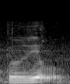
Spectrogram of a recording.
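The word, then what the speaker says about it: تزغ: Di sini agak berat penyebutannya. Ghain sukun bertemu dengan qaf. Ya, semuanya kedua-duanya bacanya agak berat. Ghain dan qaf. Makanya kita waktu membaca ghain sukun bertemu qaf itu harus hati-hati gitu ya.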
